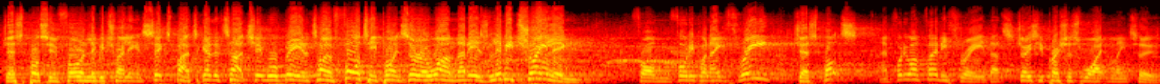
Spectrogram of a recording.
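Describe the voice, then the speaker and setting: A man announcing a swimming meet over a PA system, reading lanes, names and times briskly and matter-of-factly, with race commentary. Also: high voice, pushed and bright. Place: indoor swimming pool hall. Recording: echoey PA sound in a large hall, with noise.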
